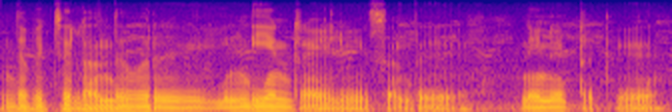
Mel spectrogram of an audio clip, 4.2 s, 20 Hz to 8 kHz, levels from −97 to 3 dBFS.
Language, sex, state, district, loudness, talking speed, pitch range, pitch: Tamil, male, Tamil Nadu, Namakkal, -16 LUFS, 115 wpm, 85-110 Hz, 95 Hz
